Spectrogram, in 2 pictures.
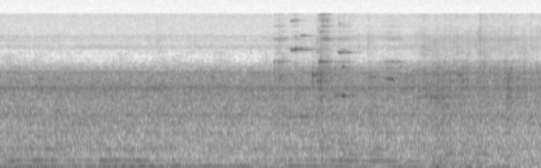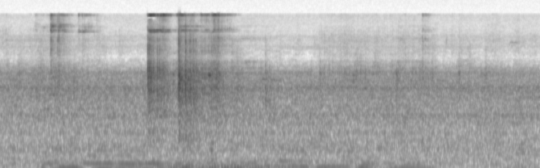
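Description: Low male voices chanting Sanskrit mantras in a steady monotone during a Hindu puja, with two quick metallic clinks about seven seconds in.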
